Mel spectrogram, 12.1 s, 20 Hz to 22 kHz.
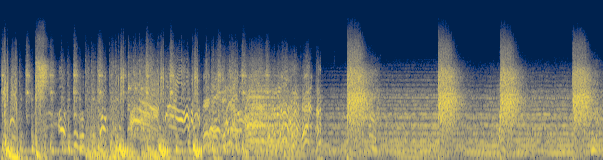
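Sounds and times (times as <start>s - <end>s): background music: 0.0s - 12.0s
whip cracks: 7.0s - 7.5s, 8.8s - 9.3s, 10.0s - 10.6s, 11.4s - 12.0s.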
